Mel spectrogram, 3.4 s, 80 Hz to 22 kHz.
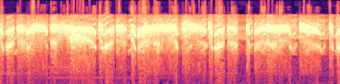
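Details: Edible-nest swiftlet lure call, played to attract swiftlets, from 2023: continuous dense high buzzy chattering twitters, rising and falling in overlapping waves with brief gaps, and no other sounds.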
